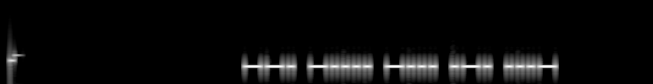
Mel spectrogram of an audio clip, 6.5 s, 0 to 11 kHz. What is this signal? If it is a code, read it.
Morse code, heard as a keyed tone, about 22 wpm, 700 Hz. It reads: G6BRV
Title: DXCC-100 Call Signs - 5 Characters - 22wpm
